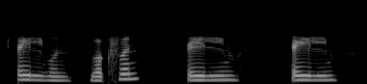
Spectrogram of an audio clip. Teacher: आगे ऐन लाम से इल्म मीम दो पेशमुन, इल्मुन वक्फन, इल्म, इल्म। वक्फ की सूरत में क्या है, मीम के ऊपर जज्म आएगी, ये दो पेश हट जाएंगे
